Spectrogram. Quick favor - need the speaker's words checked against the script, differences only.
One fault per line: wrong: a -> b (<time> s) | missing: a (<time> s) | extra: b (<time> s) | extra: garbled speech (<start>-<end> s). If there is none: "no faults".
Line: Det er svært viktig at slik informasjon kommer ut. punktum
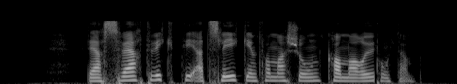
missing: ut (3.7 s)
